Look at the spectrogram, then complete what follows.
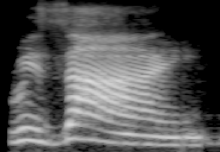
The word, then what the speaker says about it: resign: When we have G and N, the G is silent. Whenever we have G beside N, G and N together, the G is silent. So we have none, resign, resign, champagne, champagne, sorry,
